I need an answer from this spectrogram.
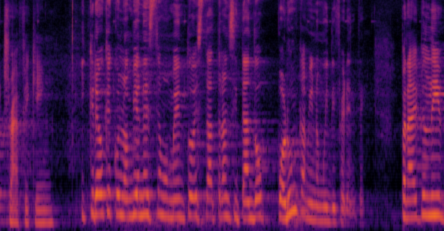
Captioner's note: speaking in foreign language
